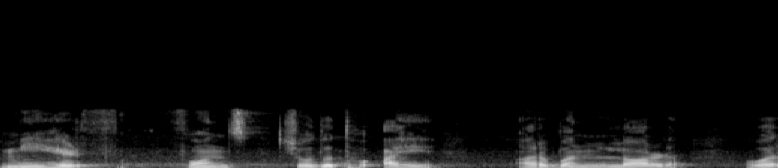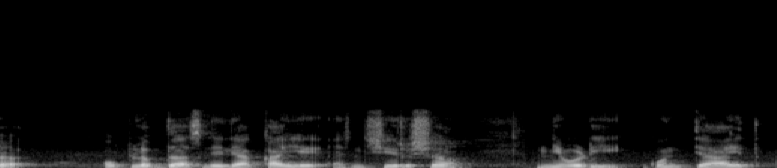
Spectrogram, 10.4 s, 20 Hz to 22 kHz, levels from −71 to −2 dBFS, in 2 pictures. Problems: constant background noise, continuous background conversations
